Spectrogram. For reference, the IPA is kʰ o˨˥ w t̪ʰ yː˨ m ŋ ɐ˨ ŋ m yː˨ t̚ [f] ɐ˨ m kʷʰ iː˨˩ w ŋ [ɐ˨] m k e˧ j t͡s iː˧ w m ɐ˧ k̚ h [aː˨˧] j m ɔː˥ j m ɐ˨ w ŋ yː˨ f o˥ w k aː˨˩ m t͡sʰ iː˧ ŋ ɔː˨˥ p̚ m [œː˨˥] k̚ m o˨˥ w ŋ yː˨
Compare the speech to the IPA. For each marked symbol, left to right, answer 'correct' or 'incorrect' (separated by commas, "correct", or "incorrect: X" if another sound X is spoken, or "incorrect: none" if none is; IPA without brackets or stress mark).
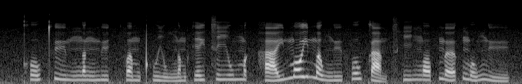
correct, correct, incorrect: aː˨˥, correct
